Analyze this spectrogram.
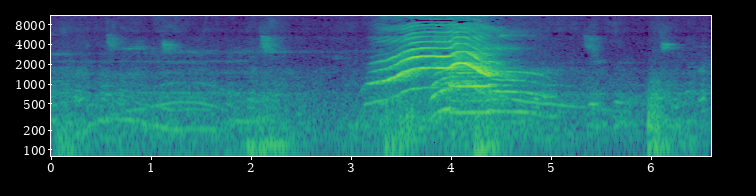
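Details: A fight between two angry tomcats: low, moaning growls build into a loud, rising then falling screech at its peak, then fade back into quieter rumbles.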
